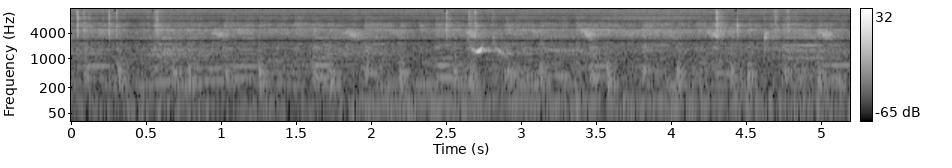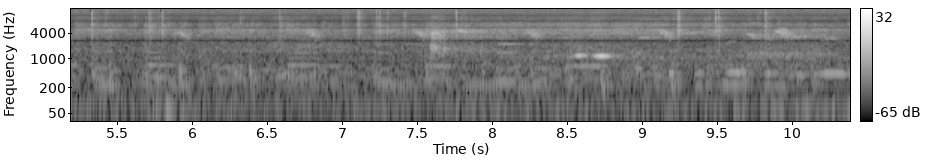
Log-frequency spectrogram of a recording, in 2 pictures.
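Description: Small birds chirping with many short high notes, with two louder single calls, one about a quarter of the way in and one near the end.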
